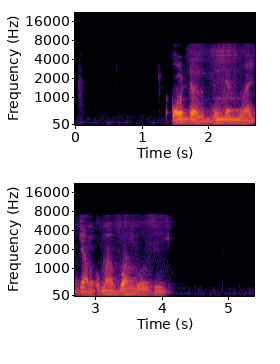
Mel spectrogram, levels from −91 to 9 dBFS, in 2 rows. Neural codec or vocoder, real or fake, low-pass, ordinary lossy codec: codec, 32 kHz, 1.9 kbps, SNAC; fake; 7.2 kHz; AAC, 32 kbps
